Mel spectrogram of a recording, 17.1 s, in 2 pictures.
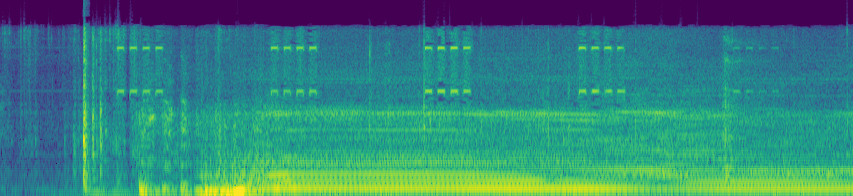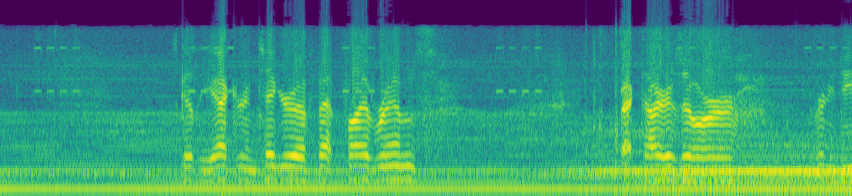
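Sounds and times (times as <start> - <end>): engine starter cranking: 0.4 - 6.4
car engine idling: 1.4 - 17.0
electronic chime beeping: 2.6 - 3.2, 4.2 - 4.8, 5.7 - 8.0, 8.8 - 9.5, 13.5 - 14.1, 16.5 - 17.0.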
